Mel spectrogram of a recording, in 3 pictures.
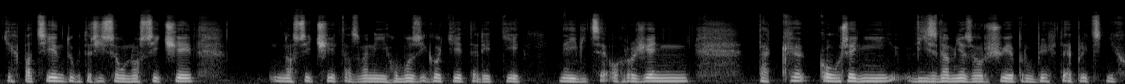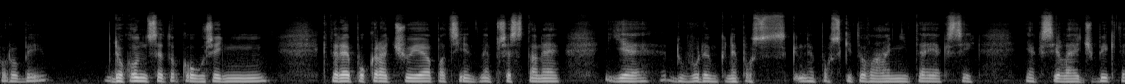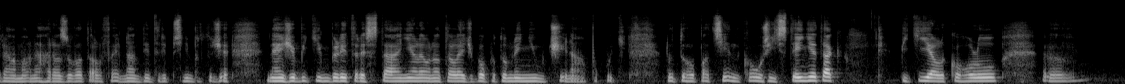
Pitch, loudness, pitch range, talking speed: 150 Hz, -26 LUFS, 140-155 Hz, 115 wpm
